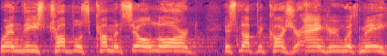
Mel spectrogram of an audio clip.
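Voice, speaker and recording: A man with an American accent and an extremely high pitch, over a quiet background. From United States. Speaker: preacher, pastor. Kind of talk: sermon, preaching to a congregation. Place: church. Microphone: lapel.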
